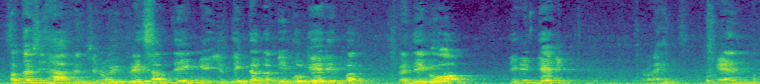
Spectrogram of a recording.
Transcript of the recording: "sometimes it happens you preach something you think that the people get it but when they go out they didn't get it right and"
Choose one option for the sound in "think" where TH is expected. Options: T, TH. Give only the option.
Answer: T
